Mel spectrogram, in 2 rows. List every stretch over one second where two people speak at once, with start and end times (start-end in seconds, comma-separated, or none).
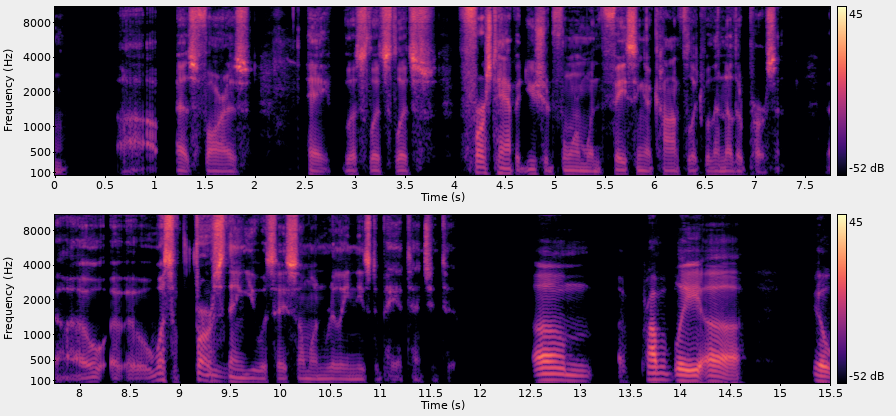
none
